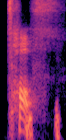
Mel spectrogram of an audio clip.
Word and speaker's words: tough: Is a tough. Tough. Heeh. Tough. Bacanya like tough. GH-nya dibaca F ya, artinya sulit.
